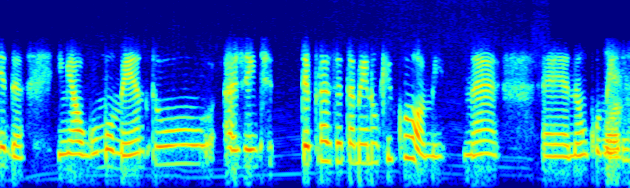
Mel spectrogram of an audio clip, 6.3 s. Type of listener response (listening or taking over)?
listening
